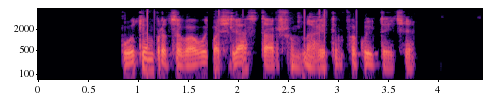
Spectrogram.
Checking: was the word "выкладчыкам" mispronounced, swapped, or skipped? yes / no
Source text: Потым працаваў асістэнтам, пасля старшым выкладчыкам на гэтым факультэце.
yes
